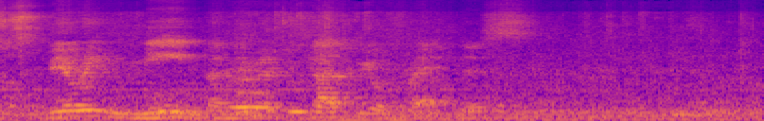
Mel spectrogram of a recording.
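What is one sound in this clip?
A man speaks clearly and calmly to a room, as if teaching.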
